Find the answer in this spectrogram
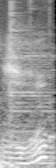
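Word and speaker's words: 鱼: Fish has its Chinese pronunciation as yu, and the homonym is yu, which means surplus and fortune.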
